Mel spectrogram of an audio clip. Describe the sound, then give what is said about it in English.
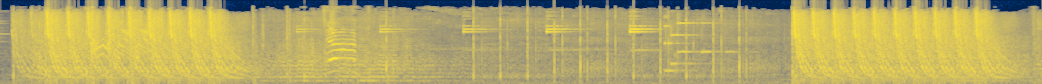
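Rapid automatic gunfire in a video game: two sustained bursts of fast, evenly spaced shots with a quieter stretch of electronic beeps and tonal blips between them. “Yeah, they shoot three now. But I can shoot more!”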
